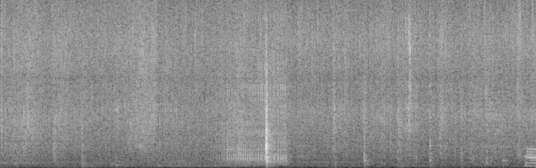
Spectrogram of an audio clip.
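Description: Sausage stuffing mixture with breadcrumbs frying over low heat in a pan, a soft steady sizzle with occasional scraping stirs and one sharp clink, close and fairly quiet, no talking.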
